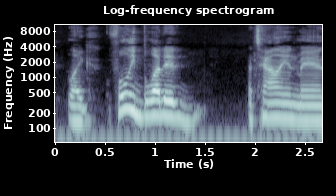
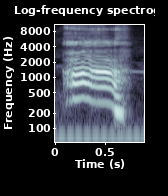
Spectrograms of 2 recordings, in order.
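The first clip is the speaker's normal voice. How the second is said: high loud hammed-up cry of pain; pained scream; 8 dB louder than usual. Hero on the ground after the beating, a mock pained scream. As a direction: yelp like you've been beaten.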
